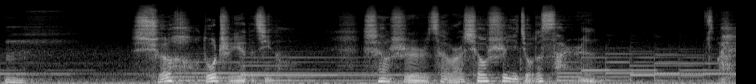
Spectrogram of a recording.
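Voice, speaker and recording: A man's voice: fairly low pitch, sing-song, a little slow, pauses often. A man playing a thoughtful, competitive guild swordsman in a Chinese audio drama, given to musing, sighing asides. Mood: impressed, serious. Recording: long hall reverb, music behind.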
